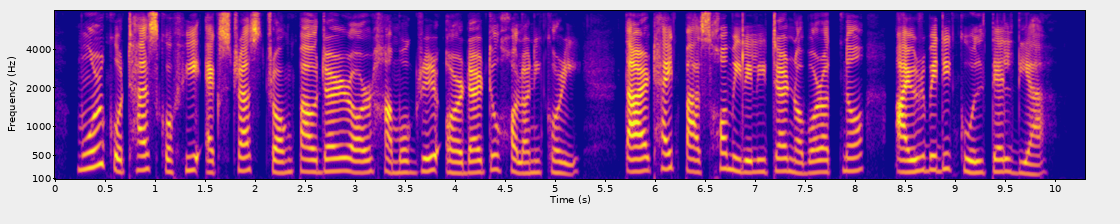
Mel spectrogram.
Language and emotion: Assamese, neutral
